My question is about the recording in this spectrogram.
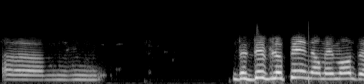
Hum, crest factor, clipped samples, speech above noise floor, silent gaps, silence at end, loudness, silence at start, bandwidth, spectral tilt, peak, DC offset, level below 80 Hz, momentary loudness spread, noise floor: none; 16 dB; under 0.1%; 52 dB; none; 0 s; -14 LUFS; 0 s; 4.8 kHz; -7 dB/octave; 0 dBFS; under 0.1%; -50 dBFS; 16 LU; -64 dBFS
